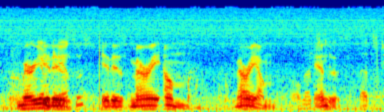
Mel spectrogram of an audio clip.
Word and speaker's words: Merriam: For years, I've been pronouncing their hometown differently from what it's really pronounced. Merriam, Kansas? It is Merriam.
